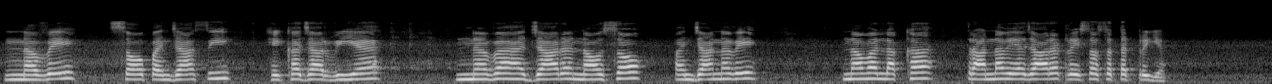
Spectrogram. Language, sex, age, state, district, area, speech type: Sindhi, female, 30-45, Madhya Pradesh, Katni, urban, spontaneous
